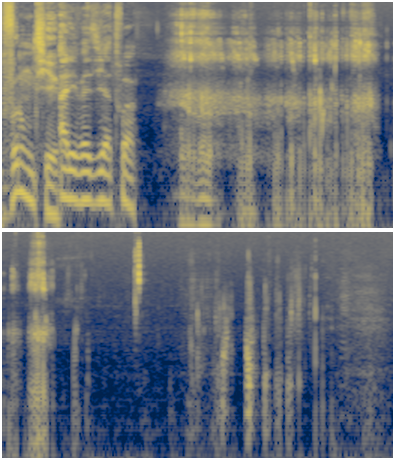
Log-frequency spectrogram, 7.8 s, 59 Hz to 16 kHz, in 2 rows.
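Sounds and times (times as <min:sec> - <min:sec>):
speech: 0:00.1 - 0:02.1
wet gulping and swallowing made with the mouth: 0:01.6 - 0:07.2
soft mouth clicks and smacks: 0:01.6 - 0:07.3.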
